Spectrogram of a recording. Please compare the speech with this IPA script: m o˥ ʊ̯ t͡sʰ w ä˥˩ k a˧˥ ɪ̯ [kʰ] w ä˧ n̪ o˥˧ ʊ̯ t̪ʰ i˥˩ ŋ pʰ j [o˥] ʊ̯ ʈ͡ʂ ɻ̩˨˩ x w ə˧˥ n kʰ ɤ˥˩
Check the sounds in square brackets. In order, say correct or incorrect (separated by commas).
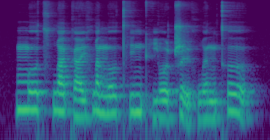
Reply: incorrect, incorrect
